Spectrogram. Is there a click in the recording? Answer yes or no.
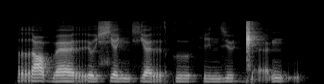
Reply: yes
